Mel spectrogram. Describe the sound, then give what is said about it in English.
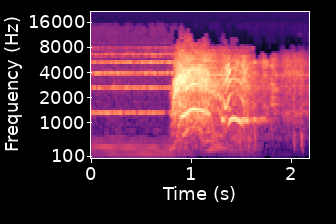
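A movie cat jump scare: a low, steady droning tone gives way to a sudden loud cat screech with a harsh crash, a startling jolt that then trails off over the next second. “And the famous cat. Goddamn cat jump scare.”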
